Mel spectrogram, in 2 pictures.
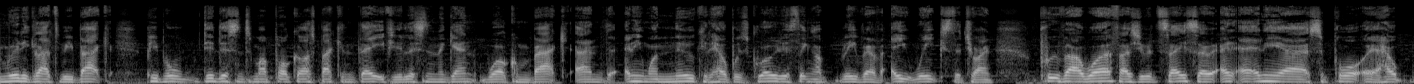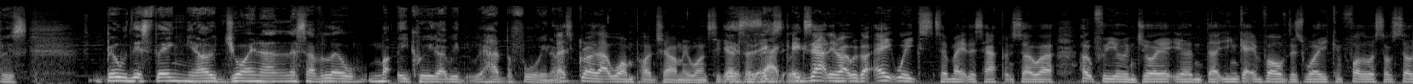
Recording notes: took time out to call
